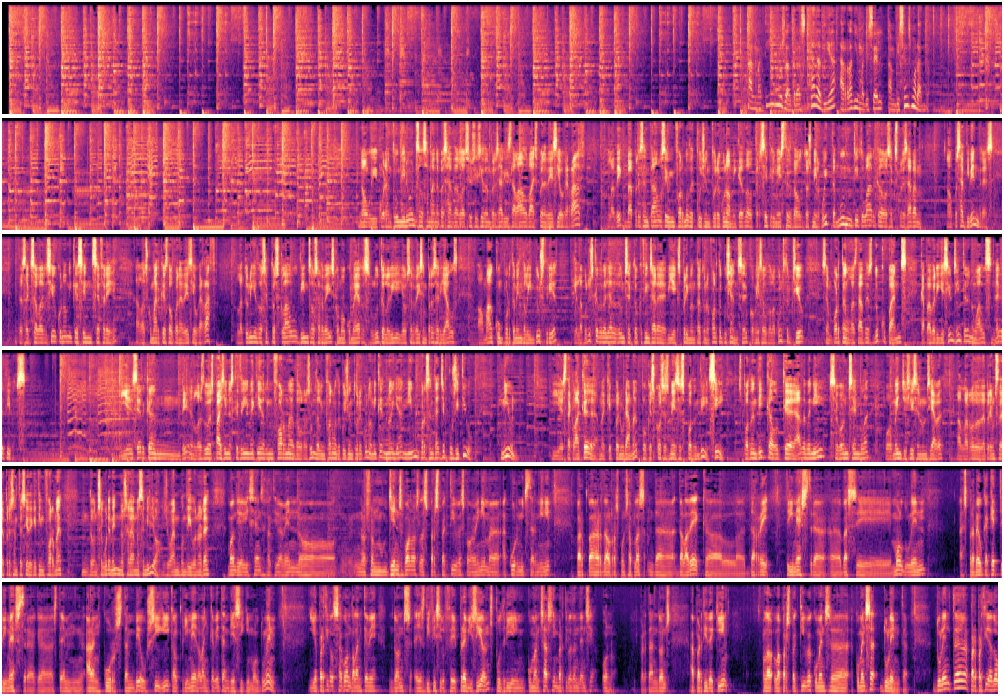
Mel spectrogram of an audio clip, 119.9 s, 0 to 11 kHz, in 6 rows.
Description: Acte de presentació de l’informe de cojuntura econòmica del 3r trimestre del 2008, encarregat per l’Associació d’Empresaris de l’Alt, Baix Penedès i el Garraf. El document posa en evidència la contundent desacceleració econòmica que viuen totes les comarques analitzades.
